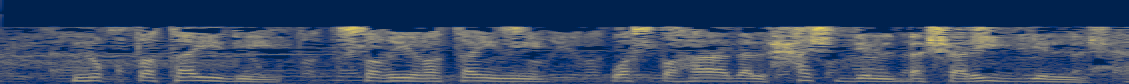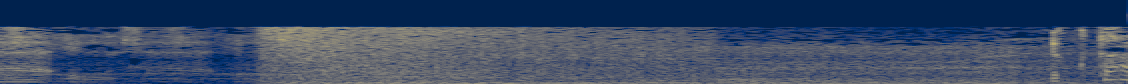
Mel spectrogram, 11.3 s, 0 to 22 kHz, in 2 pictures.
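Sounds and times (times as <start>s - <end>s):
speech: 0.4s - 6.9s, 10.9s - 11.2s
loud explosive blast of the sea into fire: 6.9s - 10.0s
continuous heavy roaring rumble: 7.0s - 11.2s.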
